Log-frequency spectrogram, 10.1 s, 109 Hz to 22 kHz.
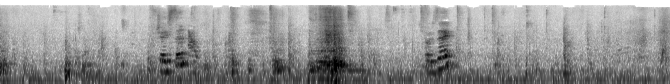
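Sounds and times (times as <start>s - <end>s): chair scraping over floor: 4.0s - 5.6s.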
